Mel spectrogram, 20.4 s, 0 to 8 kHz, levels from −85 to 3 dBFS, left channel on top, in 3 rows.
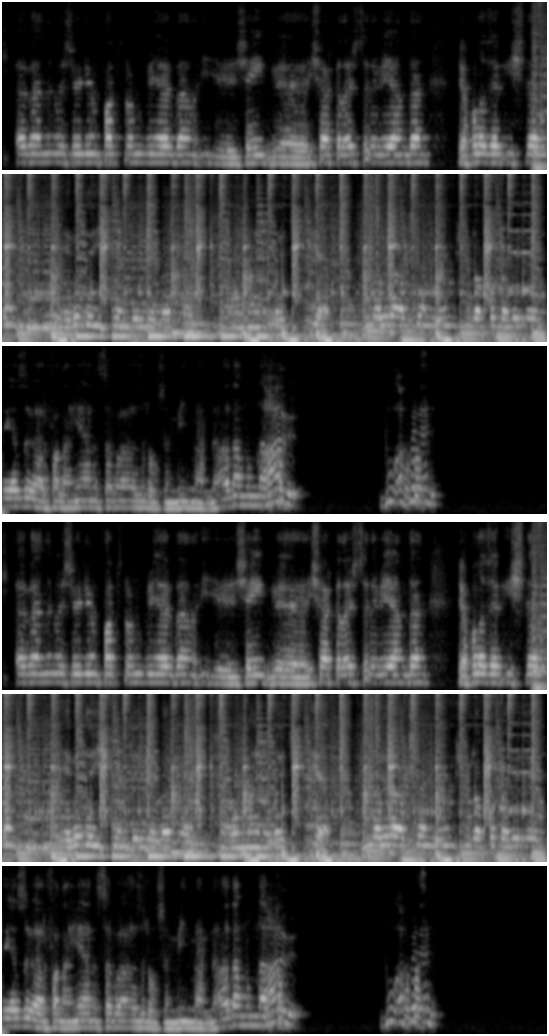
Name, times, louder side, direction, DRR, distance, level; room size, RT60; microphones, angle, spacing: voice 1, 0.0-5.3 5.7-10.9 11.3-17.2 18.6-19.0, right 1 dB, 65° right, 0.6 m, -30 dB
sound 1, 6.6-13.6, equal, 10° right, 0.6 m, -27 dB
voice 2, 16.8-17.3 18.3-19.0, equal, 65° left, 1.0 m, -35 dB
3.1 x 2.8 x 2.9 m
head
